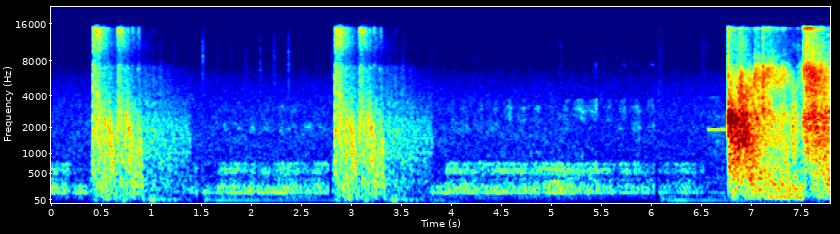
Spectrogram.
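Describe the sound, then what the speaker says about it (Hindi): Loud blasts and gunfire in war footage of a tank struck and exploding into a fireball, with three heavy broadband bursts separated by rumbling combat noise and a sustained roar at the end. "टैंक में एक बहुत बड़ा ब्लास्ट होता है और टैंक आग के गोले में तब्दील हो जाता है"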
